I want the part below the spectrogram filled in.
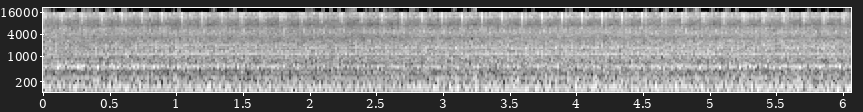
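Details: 2016 VW MK7 GTI petrol engine at about 40,000 miles, idling, with a light, quick ticking over the hum that speeds up with revs, started a few months ago, no fault codes; cause unknown.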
